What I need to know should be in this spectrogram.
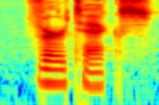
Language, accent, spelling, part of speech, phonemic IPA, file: English, US, vertex, noun, /ˈvɝˌtɛks/, En-us-vertex.ogg
- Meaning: 1. The highest point, top or apex of something 2. The highest point, top or apex of something.: The highest surface on the skull; the crown of the head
